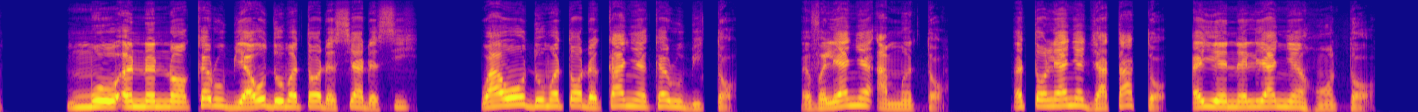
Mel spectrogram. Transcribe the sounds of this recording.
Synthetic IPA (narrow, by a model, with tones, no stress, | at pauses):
mo˨ɛ˨nɛ̃˨nɔ̃˨kɛ˦ɾu˦bi˨a˨wo˦d̪o˨mɛ̃˨t̪ɔ˦ɖɛ˨si˦a˨ɖɛ˨si˦ | wo˨a˨wo˦d̪o˦mɛ̃˨t̪ɔ˦ɖɛ˨ka˦ɲɛ̃˦kɛ˦ɾu˦bi˨t̪ɔ̰˨ | ɛ˨vɛ˨li˦a˦ɲɛ̃˦ʔa˨mɛ̃˨t̪ɔ̰˨ | ɛ˦t̪ɔ̃˦li˦a˦ɲɛ̃˦d͡ʒa˨t̪a˦t̪ɔ̰˨ | e˦jɛ˦nɛ̃˨li˦a˦ɲɛ̃˦ɦɔ̃˨t̪ɔ̰˨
